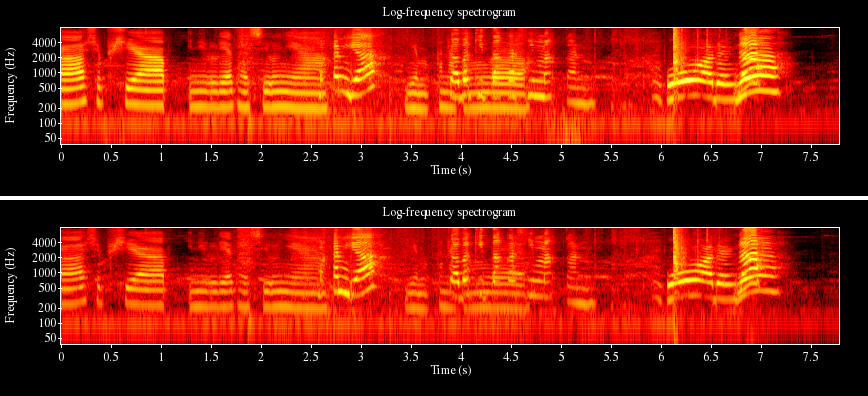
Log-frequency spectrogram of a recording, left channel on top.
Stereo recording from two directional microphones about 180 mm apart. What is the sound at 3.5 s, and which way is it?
Speech, 20° left (ahead or behind).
